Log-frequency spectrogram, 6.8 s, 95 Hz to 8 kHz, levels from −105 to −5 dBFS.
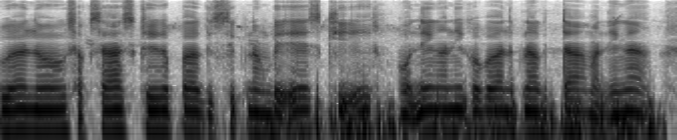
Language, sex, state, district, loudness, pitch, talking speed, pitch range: Garo, male, Meghalaya, South Garo Hills, -13 LUFS, 120 Hz, 90 wpm, 115-125 Hz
